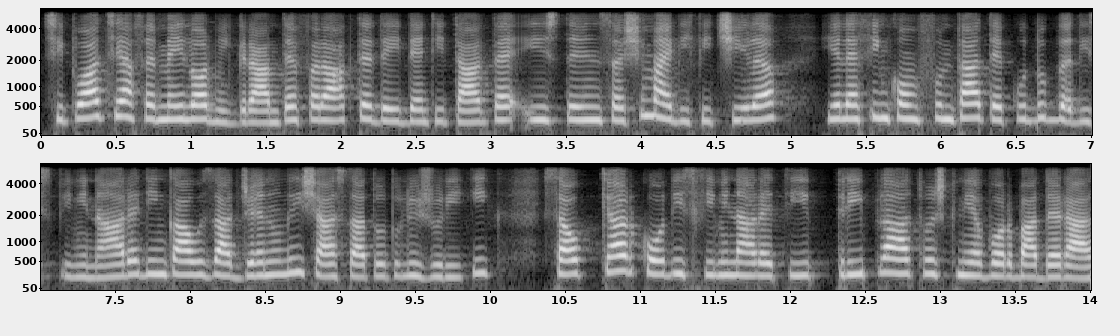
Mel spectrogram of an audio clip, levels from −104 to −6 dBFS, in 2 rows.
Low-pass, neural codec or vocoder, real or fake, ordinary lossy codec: 5.4 kHz; codec, 16 kHz, 0.3 kbps, FocalCodec; fake; none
